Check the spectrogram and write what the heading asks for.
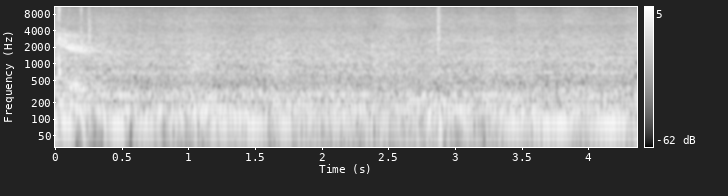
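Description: Steady low room hum, typical of a building's air-conditioning or ventilation, with a couple of faint clicks about three seconds in.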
